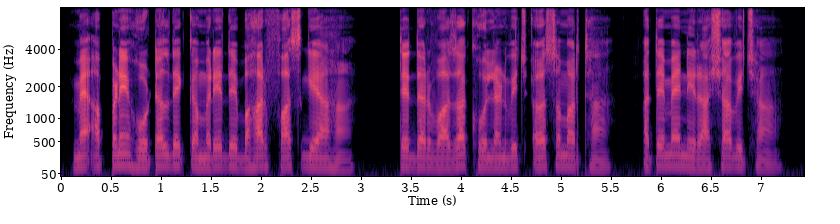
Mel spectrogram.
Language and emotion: Punjabi, sad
